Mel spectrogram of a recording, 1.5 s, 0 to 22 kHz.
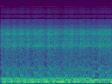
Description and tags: dis muted C# guitar
Recording of muted strumming on power chord C#. On a les paul set to bridge pickup in drop D tuneing. With intended distortion. Recorded with Edirol DA2496 with Hi-z input.
160bpm, c, distortion, drop-d, guitar, les-paul, loop, muted, power-chord, strumming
